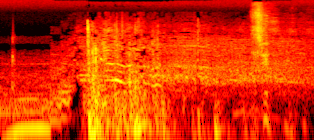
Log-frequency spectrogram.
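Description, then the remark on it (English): Logan Paul's frog splash, phone in hand, slams onto a table onto wrestler Roman Reigns with a loud, sharp crash, followed by clattering debris and a roaring crowd beneath it. “My favorite is the sound when he hits it.”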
